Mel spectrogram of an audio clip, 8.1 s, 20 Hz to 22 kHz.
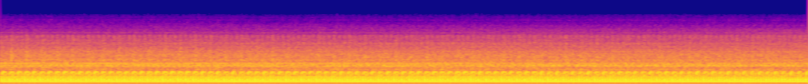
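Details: Idle on a BMW F30 340i after replacing the rattling exhaust valve clip, with the car started in sport mode to open the valve: smooth, even deep burble with no rattle or buzz from the exhaust. Normal, healthy idle.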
